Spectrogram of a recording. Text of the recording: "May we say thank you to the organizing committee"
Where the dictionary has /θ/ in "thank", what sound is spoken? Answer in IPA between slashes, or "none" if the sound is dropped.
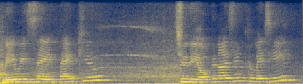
/θ/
